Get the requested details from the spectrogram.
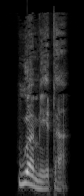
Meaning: standard meter (International standard of length)
- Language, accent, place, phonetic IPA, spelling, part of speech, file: German, Germany, Berlin, [ˈuːɐ̯ˌmeːtɐ], Urmeter, noun, De-Urmeter.ogg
